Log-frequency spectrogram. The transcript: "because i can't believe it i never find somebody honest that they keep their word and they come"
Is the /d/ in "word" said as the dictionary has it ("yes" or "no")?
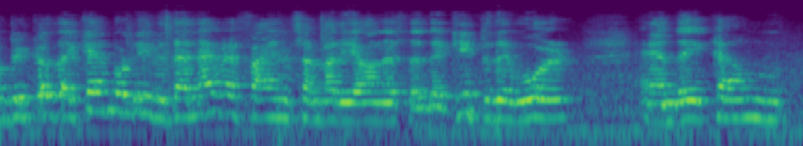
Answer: no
